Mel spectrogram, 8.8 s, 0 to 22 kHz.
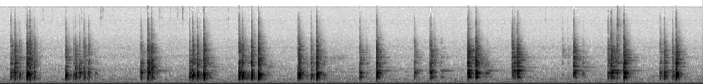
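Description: A round, hollow Remo frame drum with a synthetic head is tapped with long gold metal finger claws, switching to one hand toward the end. Quick clusters of light, clicky taps give a short hollow tone around 440 Hz with a bright metallic edge. Each tap dies away fast, leaving brief pauses between bursts.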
